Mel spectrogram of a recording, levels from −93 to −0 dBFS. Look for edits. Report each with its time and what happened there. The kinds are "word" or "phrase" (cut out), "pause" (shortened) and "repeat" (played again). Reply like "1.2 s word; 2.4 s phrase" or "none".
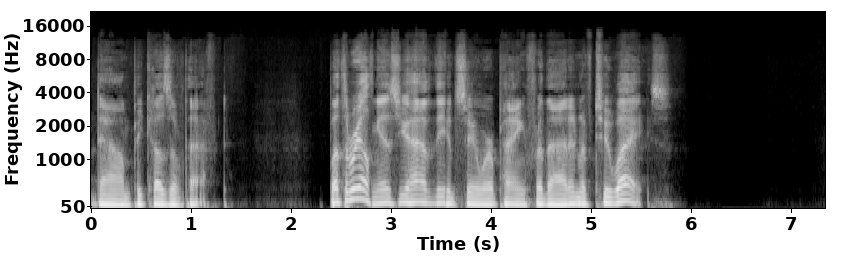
0.9 s word; 2.8 s word; 3.5 s word; 4.9 s word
